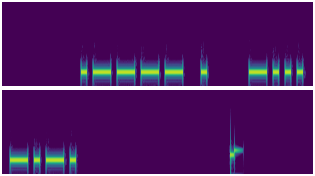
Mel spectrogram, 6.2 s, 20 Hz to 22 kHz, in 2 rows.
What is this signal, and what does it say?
Morse code, heard as a keyed tone, about 20 wpm, 700 Hz. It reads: 1E BC
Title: Field Day Exchanges - 20wpm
